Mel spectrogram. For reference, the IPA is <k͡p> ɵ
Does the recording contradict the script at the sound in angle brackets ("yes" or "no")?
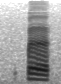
no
